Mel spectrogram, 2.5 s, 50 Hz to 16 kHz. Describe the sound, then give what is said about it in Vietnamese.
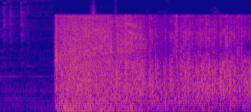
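Old, battered warships explode in a sudden loud blast after a quiet start. It swells into a sustained, roaring rumble that holds strongly for about two seconds. “4 tiếng nổ vang kinh thiên động địa, tàu chiến hạm cũ nát đã lập tức biến thành 4 quả cầu lửa cực lớn ngay trước mặt Trác Thiên Tướng.”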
